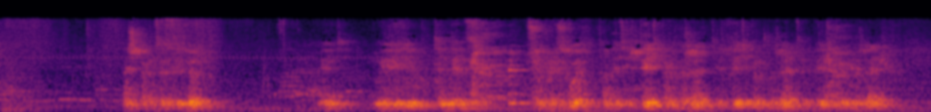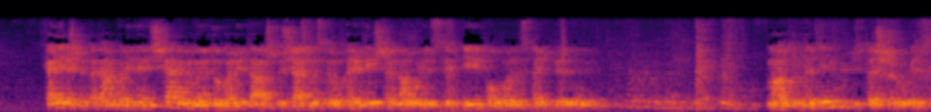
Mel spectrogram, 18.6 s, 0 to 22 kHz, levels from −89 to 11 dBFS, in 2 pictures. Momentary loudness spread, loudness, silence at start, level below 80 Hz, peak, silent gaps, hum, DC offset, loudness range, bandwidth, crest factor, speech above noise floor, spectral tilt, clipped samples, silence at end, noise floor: 15 LU; -20 LUFS; 0 s; -54 dBFS; -4 dBFS; none; none; under 0.1%; 11 LU; 11.5 kHz; 16 dB; 30 dB; -5 dB/octave; under 0.1%; 0 s; -47 dBFS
